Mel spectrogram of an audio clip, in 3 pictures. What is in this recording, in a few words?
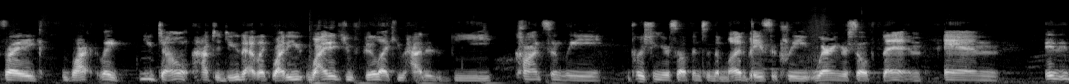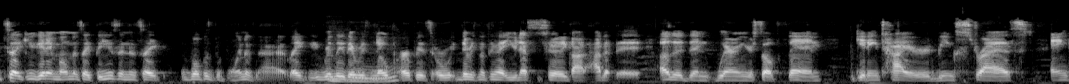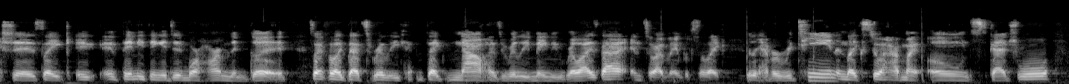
Voice Over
